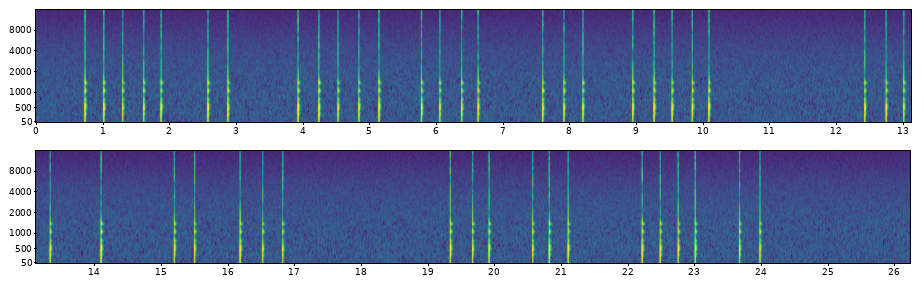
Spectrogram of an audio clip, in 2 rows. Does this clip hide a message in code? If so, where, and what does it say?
Yes: tap code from 0.7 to 24.0 s, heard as knocks on wood, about 3 knocks a second. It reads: WYP QH NR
